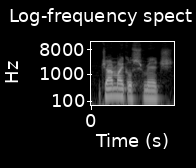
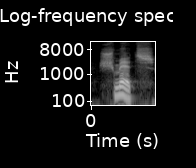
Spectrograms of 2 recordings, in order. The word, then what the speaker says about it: Schmitz: Because, John Michael Schmitz, I did not say his name right. John Michael Schmitz, okay, there we go.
